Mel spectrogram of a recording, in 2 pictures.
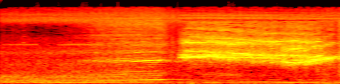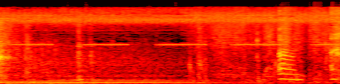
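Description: A car skids hard to a sudden stop, with a loud, close tire squeal lasting about two seconds over a running engine. The engine then settles into a low idle.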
